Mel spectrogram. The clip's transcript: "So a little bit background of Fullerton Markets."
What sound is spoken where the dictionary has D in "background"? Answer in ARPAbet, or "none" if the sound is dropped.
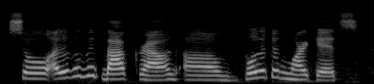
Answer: D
